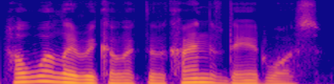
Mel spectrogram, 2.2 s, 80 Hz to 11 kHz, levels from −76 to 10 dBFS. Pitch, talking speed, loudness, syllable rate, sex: 135 Hz, 270 wpm, -15 LUFS, 6.0 syllables/s, male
